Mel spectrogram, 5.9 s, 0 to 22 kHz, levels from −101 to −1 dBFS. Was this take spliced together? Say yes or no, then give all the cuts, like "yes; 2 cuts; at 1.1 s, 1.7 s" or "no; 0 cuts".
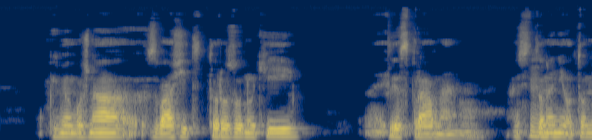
yes; 1 cut; at 3.9 s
